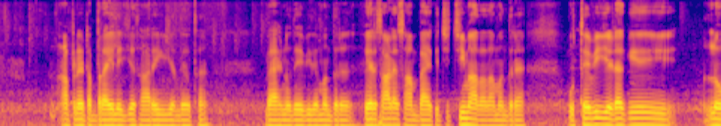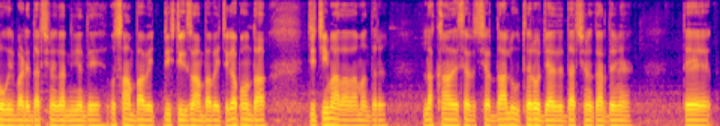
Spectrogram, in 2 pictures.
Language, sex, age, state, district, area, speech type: Dogri, male, 18-30, Jammu and Kashmir, Samba, rural, spontaneous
